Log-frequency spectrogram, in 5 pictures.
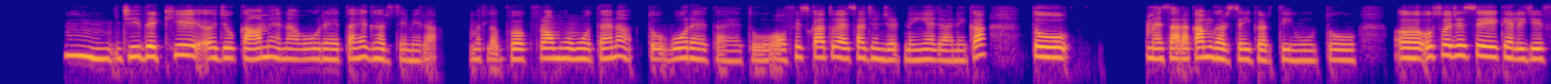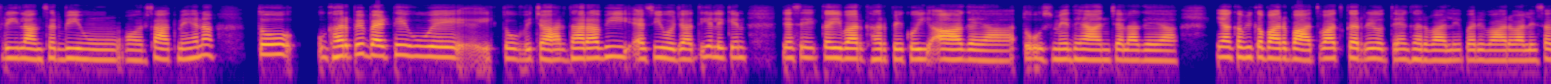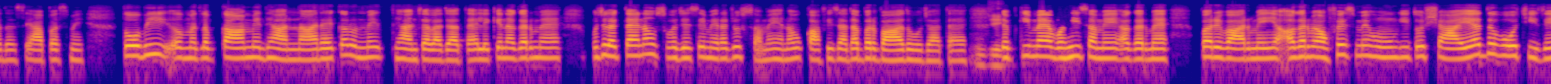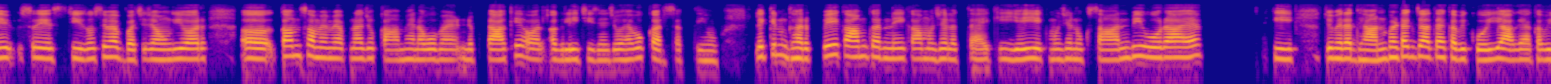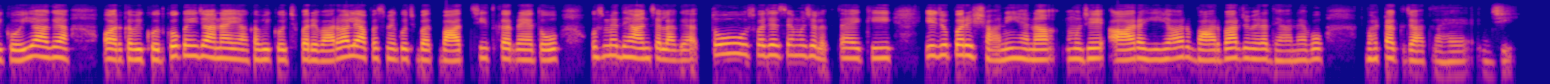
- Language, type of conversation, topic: Hindi, advice, काम करते समय ध्यान भटकने से मैं खुद को कैसे रोकूँ और एकाग्रता कैसे बढ़ाऊँ?
- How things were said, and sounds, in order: in English: "वर्क फ्रॉम होम"; in English: "ऑफ़िस"; in English: "ऑफ़िस"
